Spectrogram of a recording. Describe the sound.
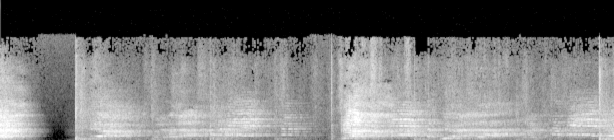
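Karate sparring: a few sharp, heavy thuds of strikes landing at irregular intervals, mixed with loud shouting voices and bursts of vocal effort throughout.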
